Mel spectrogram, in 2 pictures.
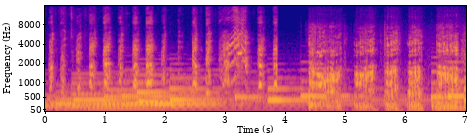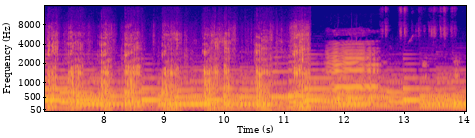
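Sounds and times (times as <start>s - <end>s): background music sustained tones: 0.0s - 14.0s
wild boar grunting: 4.4s - 11.5s.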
